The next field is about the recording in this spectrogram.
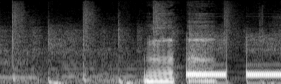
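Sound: telephone ringing tone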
